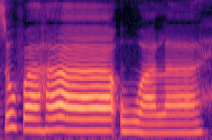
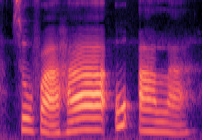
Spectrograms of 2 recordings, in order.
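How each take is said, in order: First: A w sound joins the two vowels. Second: A glottal stop separates the two vowels. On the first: This is the reading when joined to the next words. "Mengganti dengan huruf wawu hamzah di sini. Ala menjadi wala" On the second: This is the original form.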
